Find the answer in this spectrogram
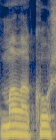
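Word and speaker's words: Malako (молоко): Wenn Sie das Wort Malako schreiben, mhm. das wird also Milch, das kann man sich ja noch leicht merken, aber es wird Moloko geschrieben.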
